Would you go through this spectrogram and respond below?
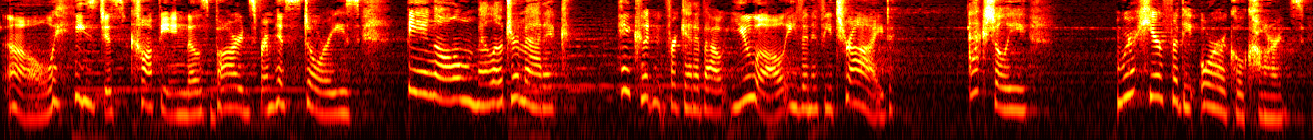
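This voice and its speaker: A woman's voice: on the high side, animated, measured pace. A woman playing a teasing, fond young fortune-telling girl in a video game. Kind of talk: video game character acting. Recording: long hall reverb, faint music.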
